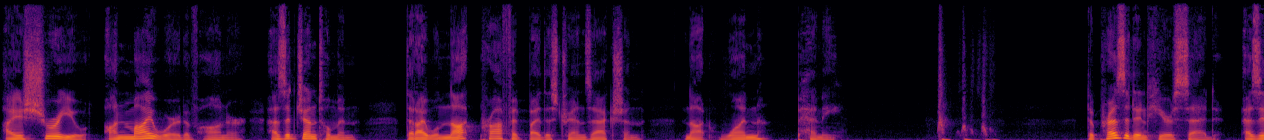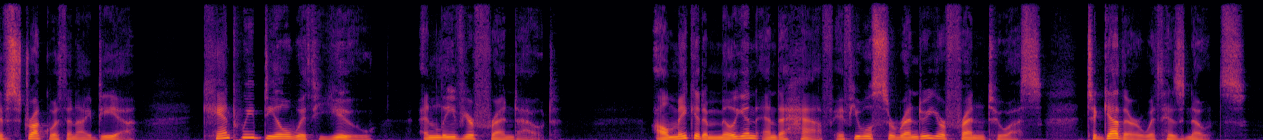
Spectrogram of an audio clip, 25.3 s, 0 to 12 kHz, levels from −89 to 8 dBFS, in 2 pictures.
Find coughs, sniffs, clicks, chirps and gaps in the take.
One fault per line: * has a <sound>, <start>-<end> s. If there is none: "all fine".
* has a whoosh, 9.4-10.0 s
